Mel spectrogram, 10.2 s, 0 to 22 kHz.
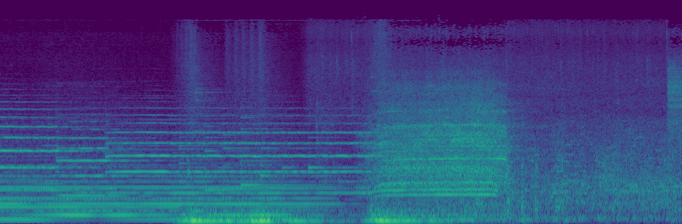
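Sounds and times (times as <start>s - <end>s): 
train horn blasts at a railway station: 0.0s - 7.8s
low rumble and clatter of a train at a station: 2.7s - 10.2s.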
